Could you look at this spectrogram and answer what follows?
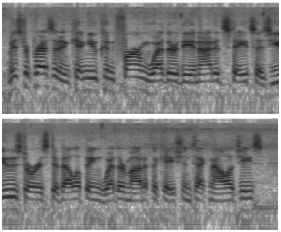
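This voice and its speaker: A man's voice: medium pitch, steady tone, fast, slight background noise, lightly acted. A man playing a formal, direct news reporter putting a pressing question at a press conference in an audio drama. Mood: probing.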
